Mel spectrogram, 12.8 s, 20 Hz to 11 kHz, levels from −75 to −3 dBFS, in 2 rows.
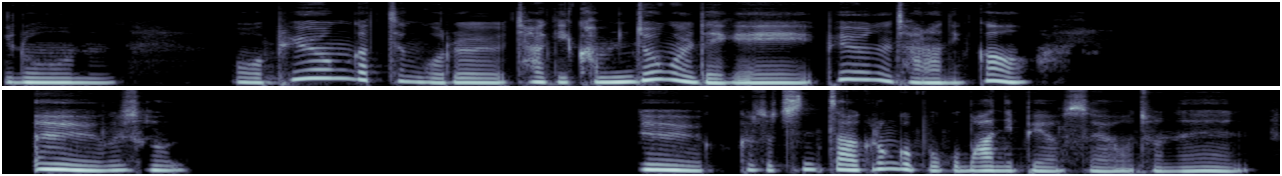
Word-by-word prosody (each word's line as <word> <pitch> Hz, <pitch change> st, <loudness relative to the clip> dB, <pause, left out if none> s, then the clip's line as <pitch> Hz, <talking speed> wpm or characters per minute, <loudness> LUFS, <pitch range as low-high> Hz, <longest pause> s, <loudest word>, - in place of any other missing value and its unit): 이런 175 Hz, -2 st, -1 dB, 0.6 s
어 180 Hz, -2 st, -2 dB
표현 330 Hz, -, -1 dB
같은 265 Hz, -8 st, -3 dB
거를 170 Hz, -1 st, 0 dB
자기 190 Hz, -2 st, -1 dB
감정을 200 Hz, +7 st, +2 dB
되게 165 Hz, 0 st, +1 dB
표현을 290 Hz, -4 st, -2 dB
잘하니까. 180 Hz, +3 st, 0 dB, 1.4 s
예. 205 Hz, -5 st, +6 dB
그래서 185 Hz, +1 st, -3 dB, 2.3 s
네. 195 Hz, -5 st, +4 dB
그 170 Hz, -, -15 dB
그래서 190 Hz, -1 st, -4 dB
진짜 205 Hz, +1 st, +3 dB
그런 230 Hz, +4 st, -2 dB
거 215 Hz, -, +2 dB
보고 170 Hz, -3 st, -6 dB
많이 165 Hz, 0 st, +1 dB
배웠어요 155 Hz, -1 st, -2 dB
저는. 155 Hz, +1 st, -3 dB
180 Hz, 220 characters per minute, -24 LUFS, 165-205 Hz, 2.3 s, 예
